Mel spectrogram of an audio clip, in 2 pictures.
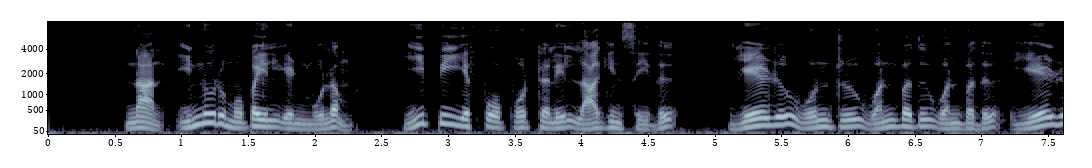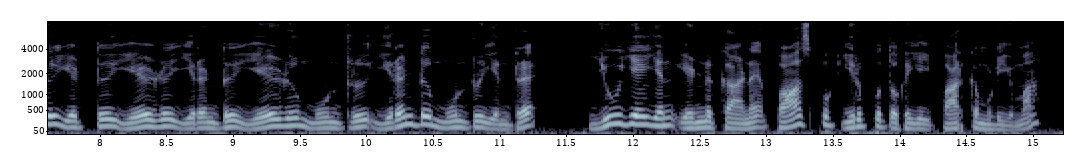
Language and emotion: Tamil, neutral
